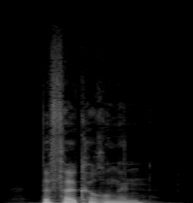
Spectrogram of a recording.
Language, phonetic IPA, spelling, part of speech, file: German, [bəˈfœlkəʁʊŋən], Bevölkerungen, noun, De-Bevölkerungen.ogg
- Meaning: plural of Bevölkerung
